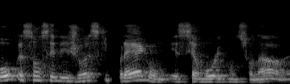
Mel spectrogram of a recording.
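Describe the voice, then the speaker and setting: With lively intonation, a man in a fairly high, somewhat breathy voice talks at a fairly quick pace. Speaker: educator teaching a class. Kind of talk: lecture. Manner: fast; halting, with many fillers.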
